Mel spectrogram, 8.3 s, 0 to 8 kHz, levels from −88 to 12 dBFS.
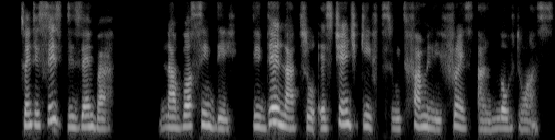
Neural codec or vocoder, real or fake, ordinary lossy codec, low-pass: codec, 16 kHz, 2 kbps, FreqCodec, smaller model; fake; none; none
